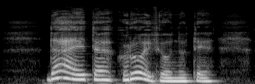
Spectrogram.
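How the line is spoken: Bewildered. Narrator (Russian): растерянно сказал Чипонис

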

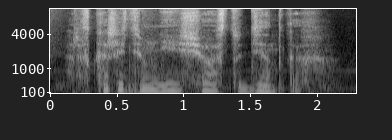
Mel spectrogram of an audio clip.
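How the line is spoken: Sigh. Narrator (Russian): вздохнула Эбби

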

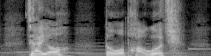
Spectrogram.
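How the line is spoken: Mumbling while running. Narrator (Chinese): 一只被狐狸追赶的小兔子…它一边跑一边嘟囔着

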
